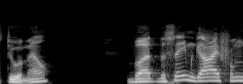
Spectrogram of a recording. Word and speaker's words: Duhamel: At the very least, even coming up against cats he knows, Josh Duhamel, Duhamel, damn it, I'm not sure the exact proper way to pronounce that. I think it's Duhamel.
